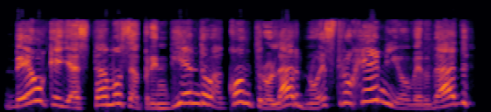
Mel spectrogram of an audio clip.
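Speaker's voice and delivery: very high, honeyed, sugary-sweet tone. Professor Umbridge addresses a student who has just sat down, sweetly. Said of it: "continuó la profesora Umbridge con dulzura".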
